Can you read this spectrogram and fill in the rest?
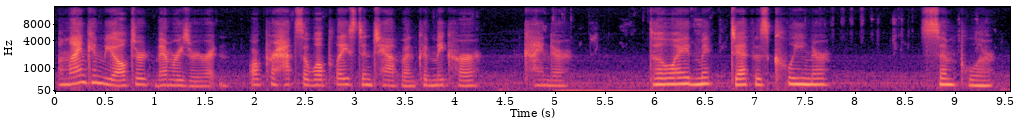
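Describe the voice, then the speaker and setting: A sly, seductive female dark creature from a fantasy game, voiced by a woman, speaks at a middling pitch. She is ancient, cruel and elegantly teasing. Faint game ambience sits behind her. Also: normal speed, a little hiss or hum, lightly acted. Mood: coolly persuasive. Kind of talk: in-character game companion dialogue.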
